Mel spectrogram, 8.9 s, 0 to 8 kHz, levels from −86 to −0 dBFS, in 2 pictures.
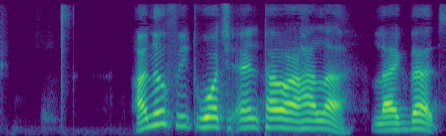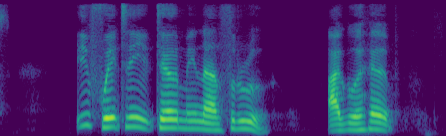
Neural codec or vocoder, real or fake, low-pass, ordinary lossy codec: codec, 16 kHz in and 24 kHz out, 0.9 kbps, LongCat-Audio-Codec, four codebook decoder; fake; 7.2 kHz; MP3, 48 kbps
